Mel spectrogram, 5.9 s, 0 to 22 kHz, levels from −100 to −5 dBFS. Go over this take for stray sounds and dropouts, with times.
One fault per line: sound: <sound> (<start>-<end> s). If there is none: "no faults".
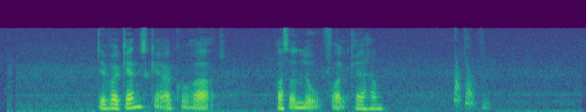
sound: chirp (4.5-4.9 s)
